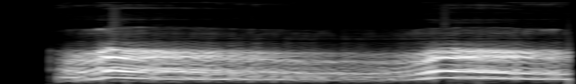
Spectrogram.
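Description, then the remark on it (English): A voice imitates the engine of Buddy, a bulldozer on a ranch, straining to start as Andy tries again and again to start it: one loud, growling roar held for nearly three seconds, sagging in the middle and then surging again near the end, heard alone. “Went Buddy's powerful engine, roar, again and again, but it just would not start.”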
